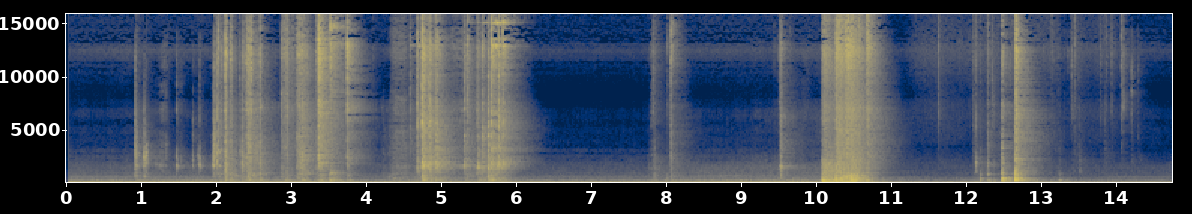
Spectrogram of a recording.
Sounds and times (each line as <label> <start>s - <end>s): noise from the machine's interior fridge 0.0s - 14.7s
Money is inserted 0.9s - 6.2s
